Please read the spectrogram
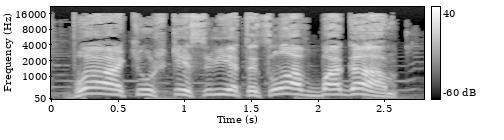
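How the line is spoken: Bellowing senior miner. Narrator (Russian): заорал старший из рудокопов

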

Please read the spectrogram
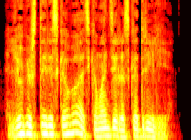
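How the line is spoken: Disapproving sigh. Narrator (Russian): Осуждающе вздохнул бармен

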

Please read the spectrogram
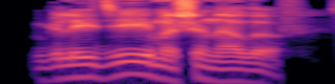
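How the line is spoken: Through gritted teeth. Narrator (Russian): сказал Парт сквозь зубы

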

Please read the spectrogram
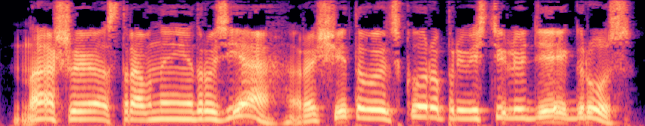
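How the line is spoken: Nasal voice. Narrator (Russian): сказал гнусавый

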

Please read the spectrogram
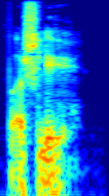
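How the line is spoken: Hoarse. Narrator (Russian): сказал он хрипло

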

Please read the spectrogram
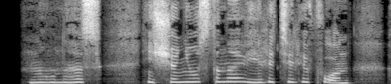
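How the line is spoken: Timid objection. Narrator (Russian): робко возразила Дилли

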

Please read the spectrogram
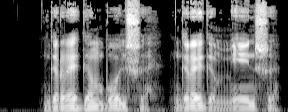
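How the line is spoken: Grumbling. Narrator (Russian): проворчал Тед

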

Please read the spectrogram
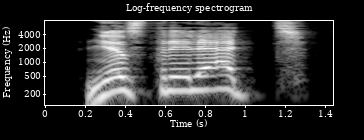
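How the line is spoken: Yell breaking into shriek. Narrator (Russian): срываясь на виск, заорал Мюллер

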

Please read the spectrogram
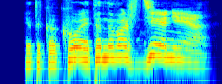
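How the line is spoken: Growled. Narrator (Russian): прорычал Гарольд

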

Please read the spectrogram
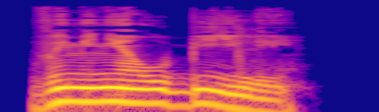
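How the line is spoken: Quiet. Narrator (Russian): тихо сказала Ирочка

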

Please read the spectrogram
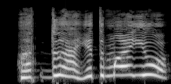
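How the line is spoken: Wailing scream. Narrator (Russian): завопила Марли

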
